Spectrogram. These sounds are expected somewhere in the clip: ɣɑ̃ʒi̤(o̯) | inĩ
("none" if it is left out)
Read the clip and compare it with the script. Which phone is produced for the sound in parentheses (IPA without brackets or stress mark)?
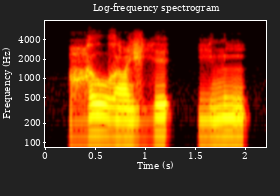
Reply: e̯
